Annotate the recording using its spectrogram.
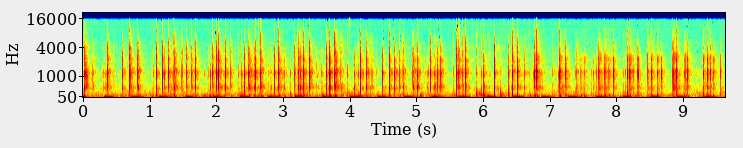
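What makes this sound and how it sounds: A plastic deodorant stick container is held in both hands while long nails scratch its plastic surface. The result is a steady run of quick, dry scratching strokes with a crinkly, mid-to-bright texture, each stroke short with no ring.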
